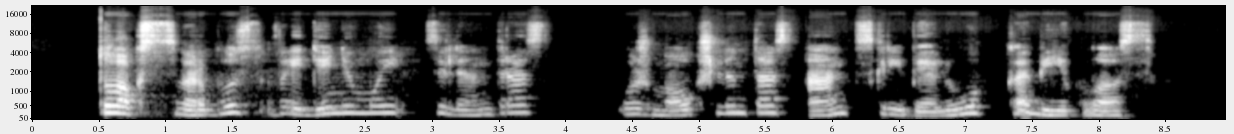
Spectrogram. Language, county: Lithuanian, Klaipėda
